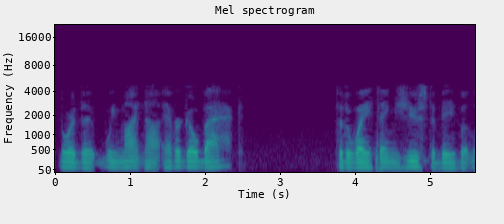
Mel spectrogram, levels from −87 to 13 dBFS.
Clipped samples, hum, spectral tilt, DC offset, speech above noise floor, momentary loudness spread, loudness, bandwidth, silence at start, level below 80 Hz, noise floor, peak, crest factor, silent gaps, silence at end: under 0.1%; none; -7.5 dB/octave; under 0.1%; 39 dB; 9 LU; -38 LUFS; 5 kHz; 0.05 s; -70 dBFS; -76 dBFS; -18 dBFS; 20 dB; none; 0 s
